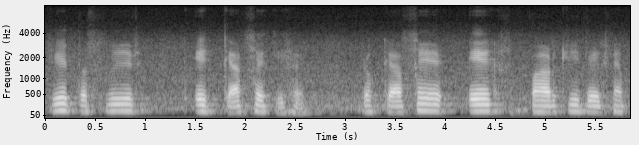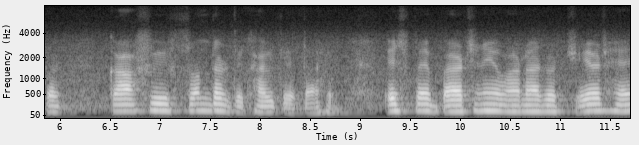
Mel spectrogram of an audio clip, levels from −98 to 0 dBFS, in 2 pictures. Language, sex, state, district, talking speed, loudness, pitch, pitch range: Hindi, male, Uttar Pradesh, Varanasi, 125 wpm, -20 LUFS, 125 Hz, 115-130 Hz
